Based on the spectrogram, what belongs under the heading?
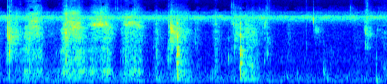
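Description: Close-miked chewing and wet mouth sounds of someone eating, soft in the first couple of seconds, with a few short sharp smacks later on.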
